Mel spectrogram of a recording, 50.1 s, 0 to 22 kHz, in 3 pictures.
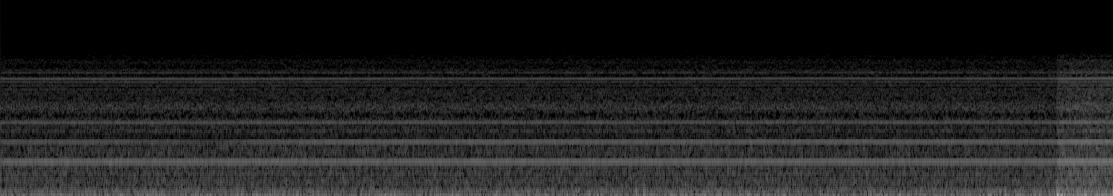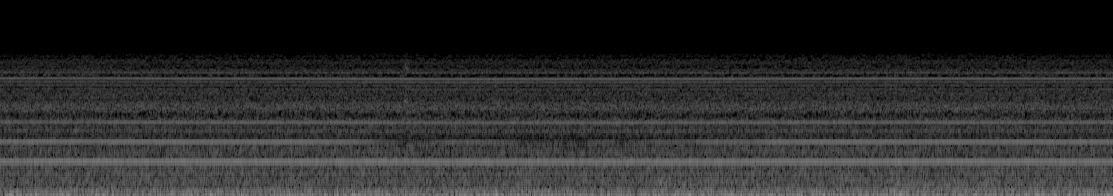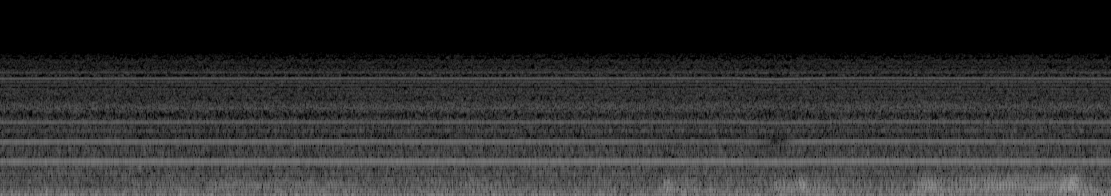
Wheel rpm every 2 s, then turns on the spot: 0, 0, 0, 0, 0, 0, 0, 0, 0, 0, 0, 0, 0, 0, 0, 0, 0, 0, 0, 0, 0, 0, 0, 0, 0.
none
